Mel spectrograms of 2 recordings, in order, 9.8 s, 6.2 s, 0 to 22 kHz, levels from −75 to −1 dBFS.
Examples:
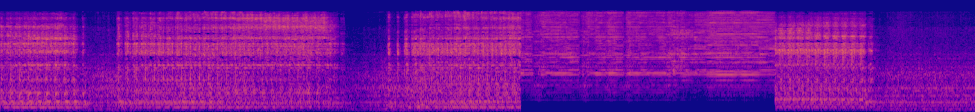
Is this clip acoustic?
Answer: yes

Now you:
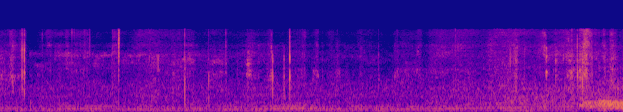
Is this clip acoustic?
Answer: no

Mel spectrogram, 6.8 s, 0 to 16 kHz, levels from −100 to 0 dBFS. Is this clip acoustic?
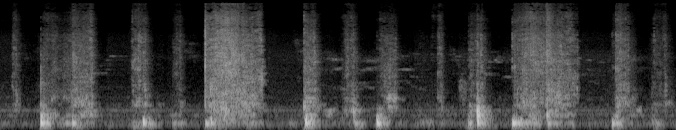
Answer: no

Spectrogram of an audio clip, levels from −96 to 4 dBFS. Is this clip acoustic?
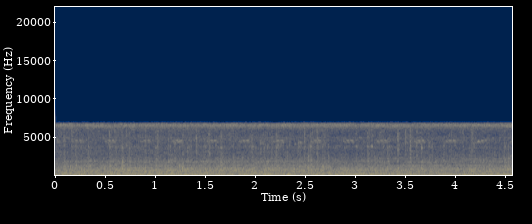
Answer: yes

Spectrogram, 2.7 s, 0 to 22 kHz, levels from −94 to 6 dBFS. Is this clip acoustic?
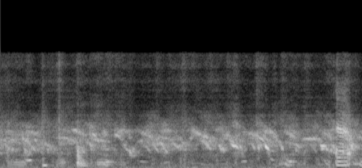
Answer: no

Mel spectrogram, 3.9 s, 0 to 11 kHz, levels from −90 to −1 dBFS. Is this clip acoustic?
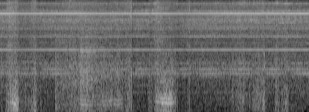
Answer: yes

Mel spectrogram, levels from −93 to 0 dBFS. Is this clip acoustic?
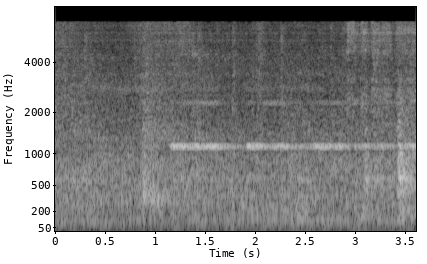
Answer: no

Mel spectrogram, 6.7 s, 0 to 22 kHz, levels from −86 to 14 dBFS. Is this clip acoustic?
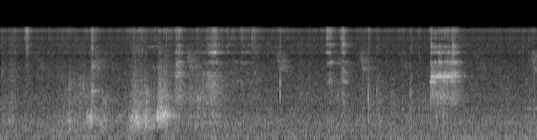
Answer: no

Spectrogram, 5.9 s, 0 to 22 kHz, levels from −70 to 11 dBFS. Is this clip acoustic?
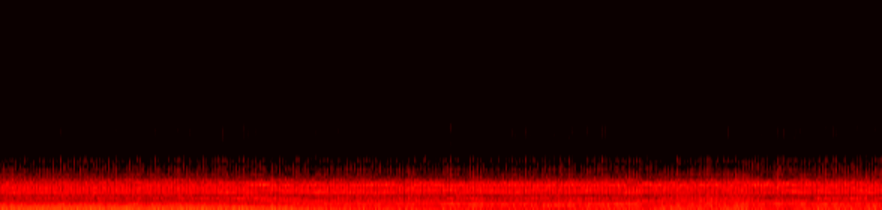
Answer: yes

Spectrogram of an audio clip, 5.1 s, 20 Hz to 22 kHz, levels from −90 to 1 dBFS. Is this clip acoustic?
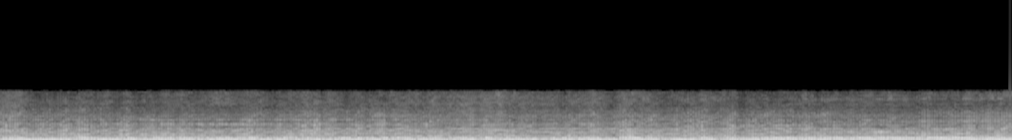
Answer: no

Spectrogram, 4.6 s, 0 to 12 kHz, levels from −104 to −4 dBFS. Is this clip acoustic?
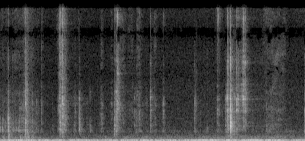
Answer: yes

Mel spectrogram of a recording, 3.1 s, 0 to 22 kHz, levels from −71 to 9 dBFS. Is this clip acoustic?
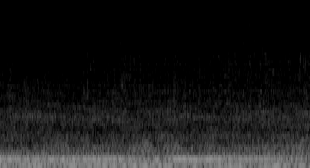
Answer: yes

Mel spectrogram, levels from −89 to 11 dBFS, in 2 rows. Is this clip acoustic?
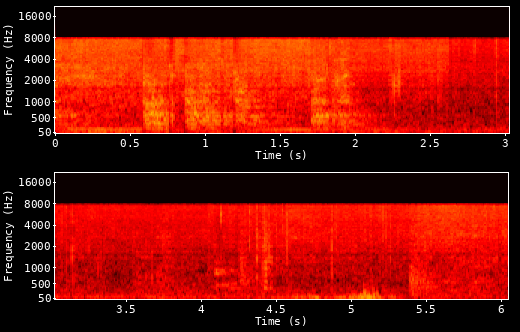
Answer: no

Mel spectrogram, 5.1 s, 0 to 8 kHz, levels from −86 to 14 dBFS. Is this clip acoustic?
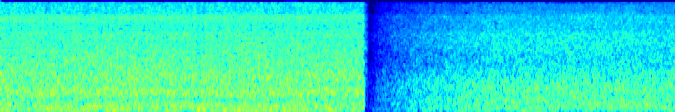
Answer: yes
